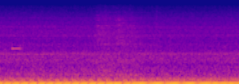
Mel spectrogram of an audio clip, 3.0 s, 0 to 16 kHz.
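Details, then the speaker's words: 2011 VW GTI towed in running badly and smelling of fuel, with a flashing check-engine light: a low, lumpy petrol idle with an uneven beat; misfire counts point to cylinder one, and a bad injector is suspected but not confirmed. "Alright, so let's just start it and see where it's misfiring. If it's all of them, then I'm thinking that it's going to be a new fuel pump. But if it's just one of them, then oh, it's all in cylinder one. This thing's going to need an injector."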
